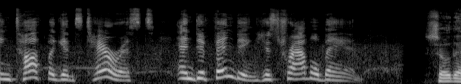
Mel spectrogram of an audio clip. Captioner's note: cheering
